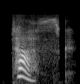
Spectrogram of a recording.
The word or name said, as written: tusk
